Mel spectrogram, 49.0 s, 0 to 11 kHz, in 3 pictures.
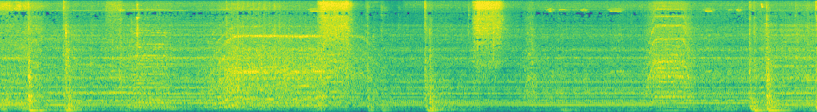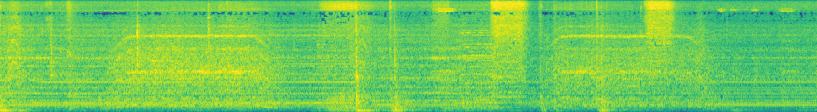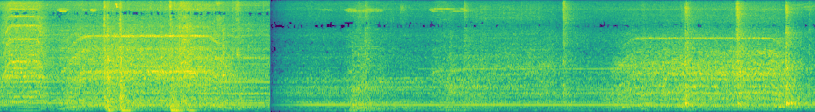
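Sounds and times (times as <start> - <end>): heavy machine thumps: 0.0 - 1.9, 8.4 - 9.2, 15.0 - 17.1, 22.9 - 24.8, 34.7 - 36.8
machine drive whines: 0.0 - 38.1, 39.3 - 48.9
short air hisses: 9.4 - 10.2.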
